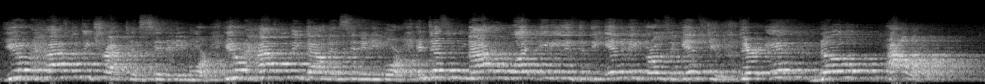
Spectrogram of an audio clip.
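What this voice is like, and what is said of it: Loud yelling preaching voice. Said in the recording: “I'm spitting, I'm sorry. ... I'm yelling too hard.”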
